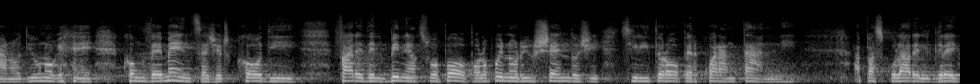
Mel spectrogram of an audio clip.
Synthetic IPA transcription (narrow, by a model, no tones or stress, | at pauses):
nʊd̪iuːnokekʰːoɱvɛmɛnt̪sat͡ʃerkʰɔd̪i | faːɾɪd̪elbɛːnɪalsuːopɔːpolopɔjnonriuʃːɛnd̪ʊt͡ʃisiɾit̪ɾɔpɪrkwaɾant̪anːi | apːaskolaːɾɪilɡɾɛ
